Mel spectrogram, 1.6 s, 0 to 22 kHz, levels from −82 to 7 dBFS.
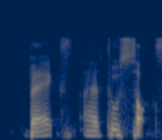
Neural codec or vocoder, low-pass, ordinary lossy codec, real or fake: none; 7.2 kHz; none; real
